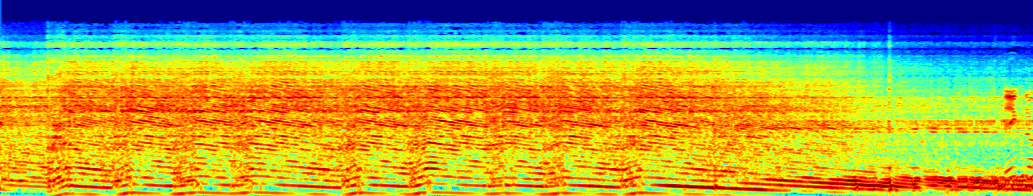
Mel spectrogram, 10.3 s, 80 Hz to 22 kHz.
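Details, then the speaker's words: Yamaha RX100 two-stroke that had an engine noise traced to wear play in the cylinder block and piston; both were replaced. After the repair it revs up and down crisply, the pitch rising cleanly with throttle, with no knocking or rattle. The engine sounds healthy. "मैं सोच रहा था noise आया होगा लेकिन नहीं लेकिन यह ब्लॉक पिस्टन का नॉइस था ठीक है जो की प्रॉपर्ली मैंने चेंज कर दिया"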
